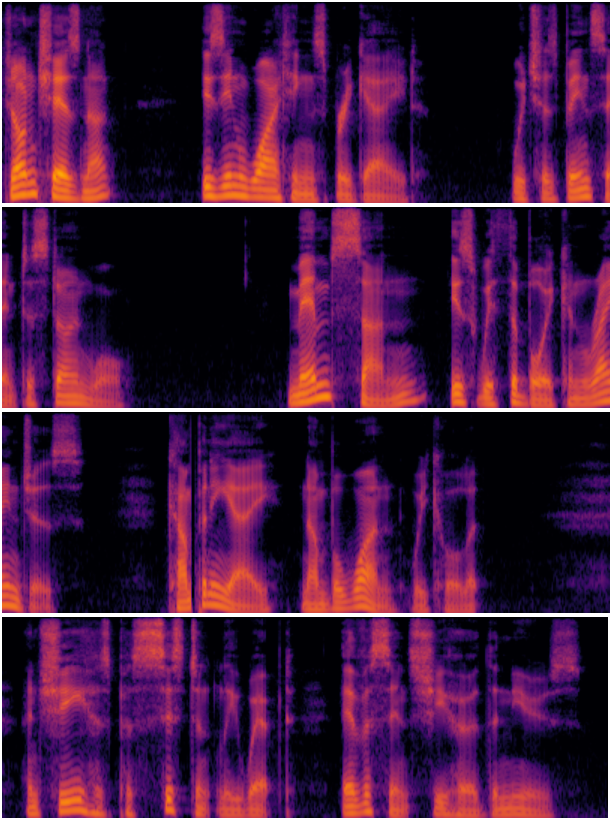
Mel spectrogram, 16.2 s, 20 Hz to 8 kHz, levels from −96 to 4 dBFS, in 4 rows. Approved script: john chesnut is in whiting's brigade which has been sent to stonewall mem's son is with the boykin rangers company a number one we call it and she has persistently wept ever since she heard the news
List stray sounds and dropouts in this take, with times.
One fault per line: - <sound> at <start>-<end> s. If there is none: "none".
- dropout at 9.4-9.4 s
